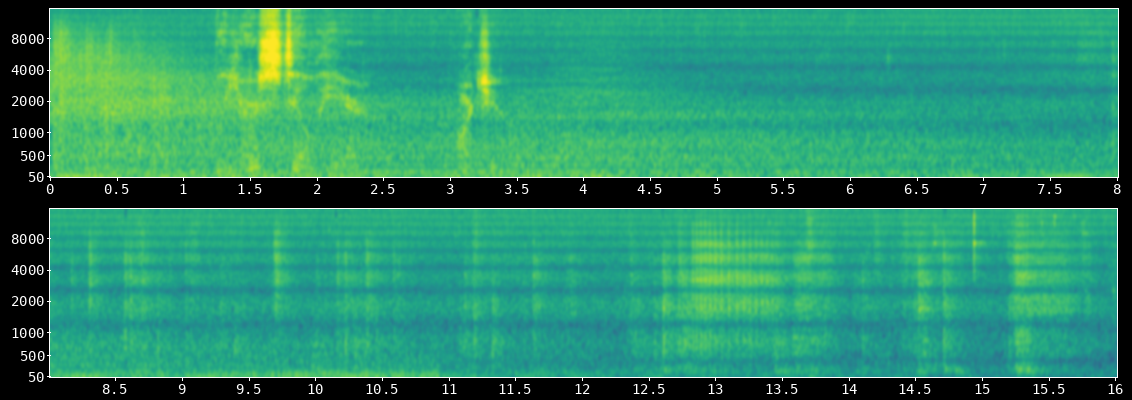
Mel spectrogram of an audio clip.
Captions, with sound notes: - Well, you're still here, aren't you? (tense music continues) (floor creaking)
